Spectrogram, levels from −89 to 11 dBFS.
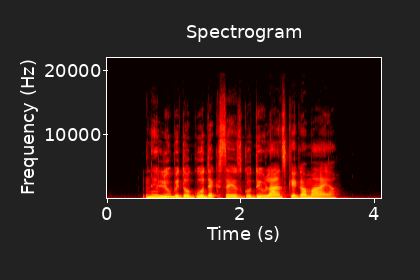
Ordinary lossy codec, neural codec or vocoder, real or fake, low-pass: none; none; real; 19.8 kHz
